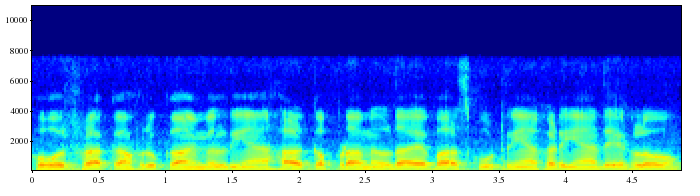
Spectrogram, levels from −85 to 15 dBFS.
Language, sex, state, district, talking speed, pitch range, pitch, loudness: Punjabi, male, Punjab, Kapurthala, 195 wpm, 110-115 Hz, 110 Hz, -17 LUFS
